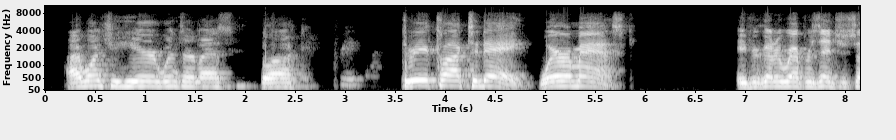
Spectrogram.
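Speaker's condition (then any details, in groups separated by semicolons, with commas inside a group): No condition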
